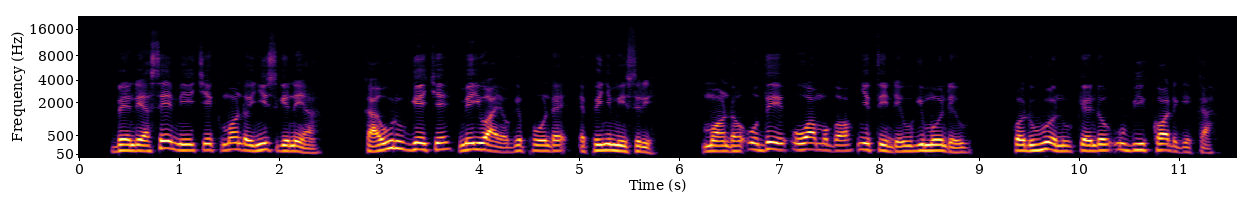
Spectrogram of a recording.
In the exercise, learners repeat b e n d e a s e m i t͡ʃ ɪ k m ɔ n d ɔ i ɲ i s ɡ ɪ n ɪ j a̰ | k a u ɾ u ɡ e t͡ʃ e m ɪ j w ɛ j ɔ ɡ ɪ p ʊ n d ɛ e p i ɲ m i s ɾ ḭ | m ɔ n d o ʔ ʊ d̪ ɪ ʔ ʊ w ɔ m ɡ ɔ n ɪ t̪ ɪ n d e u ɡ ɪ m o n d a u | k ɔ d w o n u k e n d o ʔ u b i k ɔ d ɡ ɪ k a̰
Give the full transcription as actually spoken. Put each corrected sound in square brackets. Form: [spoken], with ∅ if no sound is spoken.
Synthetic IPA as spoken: b e n d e a s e m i t͡ʃ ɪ k m ɔ n d ɔ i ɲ i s ɡ ɪ n ɪ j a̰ | k a u ɾ u ɡ e t͡ʃ e m ɪ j w [a] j ɔ ɡ ɪ p ʊ n d ɛ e p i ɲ m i s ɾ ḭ | m ɔ n d [ɔ] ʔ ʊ d̪ ɪ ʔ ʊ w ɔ m ɡ ɔ [ɲ] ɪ t̪ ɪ n d e u ɡ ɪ m o n d [e] u | k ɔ d w o n u k e n d o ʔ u b i k ɔ d ɡ ɪ k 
